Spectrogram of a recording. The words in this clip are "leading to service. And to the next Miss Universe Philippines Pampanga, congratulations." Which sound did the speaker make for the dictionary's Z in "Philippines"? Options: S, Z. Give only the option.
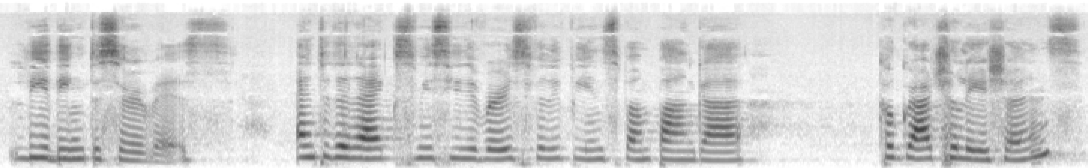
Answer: S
